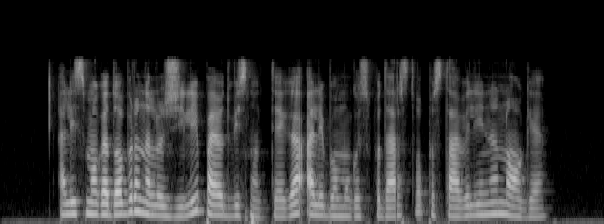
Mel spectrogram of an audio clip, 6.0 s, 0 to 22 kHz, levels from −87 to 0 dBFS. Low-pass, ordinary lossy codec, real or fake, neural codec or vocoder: 7.2 kHz; none; real; none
